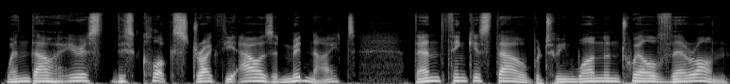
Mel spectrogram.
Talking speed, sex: 150 wpm, male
